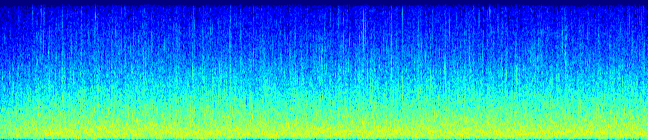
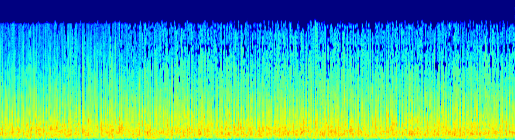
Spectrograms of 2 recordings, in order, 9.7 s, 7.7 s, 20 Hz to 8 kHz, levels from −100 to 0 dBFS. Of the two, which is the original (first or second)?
first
